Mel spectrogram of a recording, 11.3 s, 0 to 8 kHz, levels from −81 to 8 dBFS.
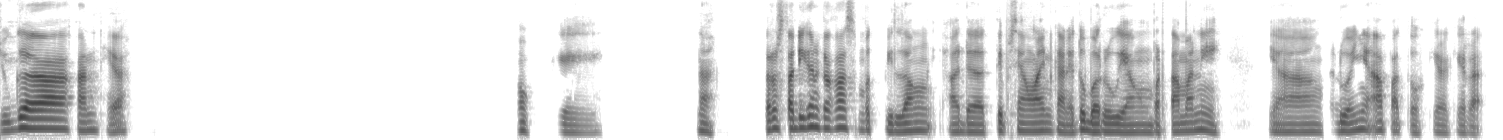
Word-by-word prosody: juga, 165 +3 +8
kan, 135 0 0
ya? - - -2 2.9
Oke. 110 -3 -8 0.8
Nah, - - -2 0.3
terus 170 - 0
tadi 175 - +6
kan 195 -2 +3
Kakak 175 +1 +3
sempet 140 -3 -7
bilang, 130 +2 0 0.2
ada 120 0 0
tips 140 - -5
yang 125 0 +2
lain, 130 - +4
kan. 120 - +2
Itu 145 +6 0
baru 120 0 +2
yang 115 0 -1
pertama, 120 +3 0
nih. 140 -5 -2 0.4
Yang 120 0 -3
keduanya 130 +4 -2
apa 145 - -4
tuh, - - -10
kira-kira? - - -7
130 Hz, 140 wpm, -24 LUFS, 120-145 Hz, 2.9 s, juga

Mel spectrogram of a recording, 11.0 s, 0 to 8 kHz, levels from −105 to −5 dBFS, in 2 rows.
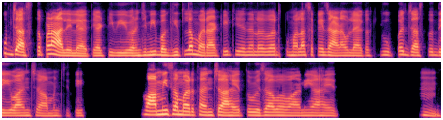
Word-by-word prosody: खूप 265 -6 -6
जास्त 195 -1 +3
पण 230 - +4
आलेल्या 145 -10 +5
आहेत 130 +2 -3
या 140 - 0
टीव्हीवर. 145 -2 -2
म्हणजे 150 +3 0
मी 175 +2 +2
बघितलं 165 +6 0
मराठी 145 0 -1
चॅनेलवर 175 0 -2
तुम्हाला 165 0 -2
असं 175 0 -7
काही 170 - -2
जाणवलंय 145 -2 0
का? 150 - -10
खूपच 175 +5 -6
जास्त 155 0 -3
देवांच्या 145 -3 -2
म्हणजे 135 0 -11
ते 140 - -8
स्वामी 195 - +2
समर्थांच्या 175 -5 +2
आहेत, 150 0 0
तुळजाभवानी 155 -2 -2
आहेत. 145 -2 -4 1.1
हं. 145 -5 -8
155 Hz, 155 wpm, -21 LUFS, 145-175 Hz, 1.1 s, आलेल्या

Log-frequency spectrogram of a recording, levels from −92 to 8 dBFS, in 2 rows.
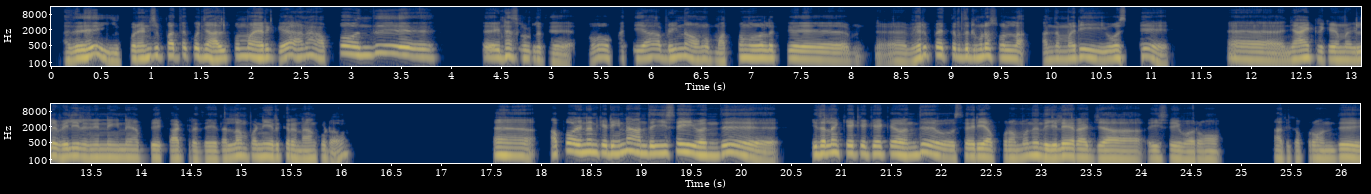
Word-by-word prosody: அது 140 +4 +1 0.4
இப்ப 120 +7 -6
நெனச்சு 180 +5 +1
பார்த்தா 190 0 +1
கொஞ்சம் 175 -4 +2
அல்பமா 185 +4 0
இருக்கு. 160 -2 0
ஆனா 185 +4 -2
அப்போ 150 +11 -2
வந்து, 205 +5 -1 1.2
என்ன 190 +4 +1
சொல்றது? 140 -6 -6 0.4
"ஓ! - - -6 0.2
பார்த்தியா?" 155 +1 -4
அப்படீன்னு 170 +3 -1
அவங்க 145 0 -2
மத்தவங்களுக்கு, 160 +4 0 1.0
அ 125 - -6
வெறுப்பேத்துறதுன்னு 180 -1 0
கூட 190 +1 +3
சொல்லலாம். 160 -3 -1 0.2
அந்த 145 +2 -4
மாரி 165 +3 0 0.2
யோசிச்சு, 160 +4 -2 1.2
அ - - -3 0.2
ஞாயிற்றுக்கிழமைகள்ல 145 -3 0
வெளியில 135 -2 +1
நின்னுகின்னு 130 -1 -2
அப்படியே 120 +1 -4
காட்டுறது. 120 -1 -4
இதெல்லாம் 140 +4 -2
பண்ணியிருக்கிறேன் 135 -3 -1
நான் 120 +2 -5
கூடோ. 130 - -5 1.6
அ - - +3 0.6
அப்போ 230 +6 -1
என்னன்னு 200 -1 +4
கேட்டீங்கன்னா, 190 +5 +3
அந்த 180 -1 +3
இசை 210 +3 +3 0.2
வந்து, 155 +5 +2 0.9
இதெல்லாம் 185 +3 +4
கேட்க 180 -1 +2
கேட்க 175 0 0
வந்து 160 +7 0 0.4
சரி 140 0 +2
அப்புறம் 125 0 -5
வந்து 155 +1 +2
இந்த 130 - +3
இளையராஜா 130 -4 +2 0.5
இசை 120 +2 -4
வரும். 110 0 -4 0.6
அதுக்கப்புறம் 120 +1 -6
வந்து 120 +3 -1
150 Hz, 125 wpm, -24 LUFS, 130-175 Hz, 1.6 s, என்னன்னு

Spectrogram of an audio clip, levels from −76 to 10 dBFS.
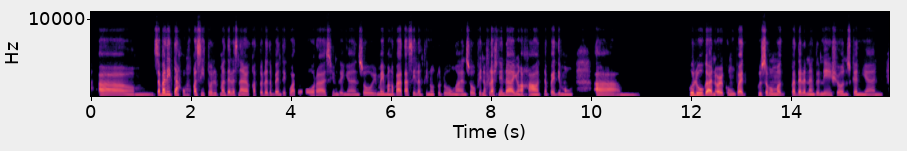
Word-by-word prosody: um, 165 -3 +1 0.3
sa 255 +2 +5
balita 310 -1 +7
ko 255 -1 -10 0.2
kasi 240 -1 +2
'to, 225 -1 -4
madalas 210 -1 -1
na 185 -2 0
katulad 185 0 -5
ng 175 - -9
24 160 -3 -5
Oras, 185 -2 -2
yung 175 - -9
ganyan. 160 -2 -7
So, 160 0 -1
yung 165 - -9
may 165 -1 0
mga 165 0 -2
bata 160 -1 +3
silang 160 -1 -4
tinutulungan, 160 0 -6
so 160 0 +1
fina-flash 185 +2 -2
nila 190 0 +3
yung 175 -2 +1
account 160 -2 +2
na 175 - -7
puwede 165 0 -3
mong, 160 0 -6 0.4
um, 155 -1 -1 1.0
hulugan 240 -8 +6
or 175 +1 +4
kung 185 +1 -7
pwed 180 -1 +4 0.3
gusto 200 -1 +4
mong 185 0 -1
magpadala 180 +1 -1
ng 175 -1 -1
donations, 180 -2 -2
ganyan. 155 -2 -4
170 Hz, 150 wpm, -23 LUFS, 160-185 Hz, 1.0 s, balita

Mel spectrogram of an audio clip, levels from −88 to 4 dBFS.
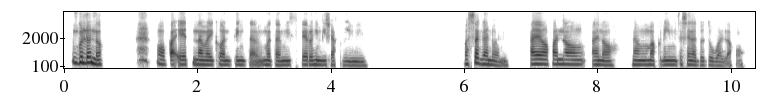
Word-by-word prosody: Ang - - +3
gulo 265 -1 +8
no? 215 -7 +6 0.8
Mapait 190 -2 +2
na 190 -1 +3
may 180 -1 +2
konting 175 -1 -1
tam 170 - -5
matamis 170 -1 -1
pero 180 0 -1
hindi 175 -2 +1
siya 165 -1 -5
creamy. 155 -1 -5 1.4
Basta 205 +5 +3
ganun. 180 -7 -1 0.3
Ayaw 205 0 +6
ko 200 +1 +1
nong 195 -1 0
ano 170 -3 -1 0.2
ng 180 -1 +1
ma-cream 175 0 0
kasi 180 +1 -4
naduduwal 165 -2 -5
ako. - - -15
175 Hz, 140 wpm, -24 LUFS, 170-190 Hz, 1.4 s, gulo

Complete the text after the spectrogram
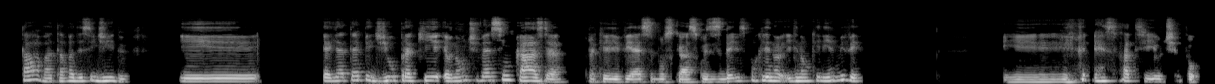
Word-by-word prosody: Estava 195 -7 -2
estava 150 +3 0
decidido, 160 -4 +1 0.5
e 140 0 +3 0.7
ele 160 +1 +2
até 170 +3 -2
pediu 175 -2 -1
pra 170 -2 +2
que 180 +2 0
eu 155 -1 +3
não 165 +4 -1
tivesse 185 +1 -1
em 210 - +3
casa 160 - +2 0.2
pra 125 - -7
que 125 - -4
ele 125 -1 +4
viesse 120 0 0
buscar 120 -1 0
as 115 - 0
coisas 120 0 -1
deles, 155 +4 -1
porque 180 -1 -3
ele 175 - +6
não 165 - +3
ele 150 +3 +1
não 160 0 +3
queria 165 +1 0
me 200 +4 0
ver. 160 -7 0 1.4
E 115 +1 -3 0.3
exato 160 -1 0
e 125 - +1
eu, 130 - 0
tipo 125 - -3
155 Hz, 175 wpm, -20 LUFS, 125-170 Hz, 1.4 s, ele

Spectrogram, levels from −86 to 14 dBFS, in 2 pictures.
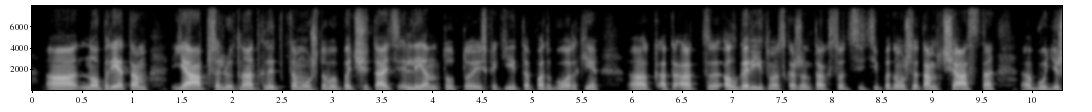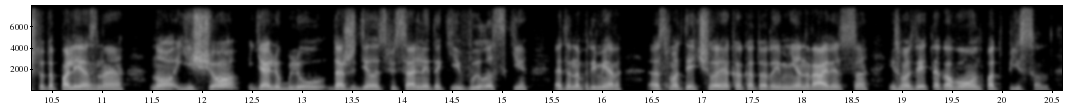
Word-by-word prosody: А, 125 +1 +6
но 185 +9 0
при 190 +1 +4
этом 195 -5 +4 0.2
я 170 +7 +9
абсолютно 175 0 +2
открыт 180 +3 -3
к 180 - -40
тому, 155 +2 -3
чтобы 160 -2 -5
почитать 150 +1 +2
ленту, 130 +5 -1
то 135 -5 -7
есть 120 -2 -4
какие-то 130 0 -6
подборки, 135 - -4 0.3
о, 125 +1 +2
от 120 - -4
от 135 -1 +1 0.2
алгоритма, 140 -1 +2
скажем 125 -1 -6
так, 125 -1 -2
соцсети, 120 -1 -10
потому 140 +4 -4
что 150 +1 -4
там 165 0 +2
часто, 165 +2 +3 0.2
э, 120 - -2
будет 155 +6 -4
что-то 155 +1 -3
полезное. 180 +8 +2 0.3
Но 160 0 +1
ещё 205 - +3
я 155 +5 +5
люблю 165 +4 -4
даже 155 -2 +1
делать 170 +4 -3
специальные 155 +3 -1
такие 150 0 -7
вылазки. 185 - -5 0.2
Это, 175 - -4
например, 170 +3 -1 0.2
э, 130 - -3
смотреть 160 +7 -3
человека, 185 +4 0
который 160 0 -3
мне 150 +1 -2
нравится, 150 +10 +2 0.2
и - - -13
смотреть, 165 +6 -1
на 180 - -1
кого 160 +1 -1
он 185 -1 0
подписан. 125 - -6
155 Hz, 155 wpm, -23 LUFS, 135-175 Hz, 0.3 s, я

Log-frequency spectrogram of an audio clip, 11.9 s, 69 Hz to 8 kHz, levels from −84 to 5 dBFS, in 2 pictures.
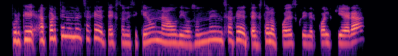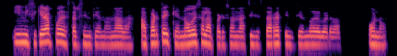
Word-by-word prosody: porque 265 +2 +2
aparte 315 +7 +3
en 370 - +1
un 360 - 0
mensaje 320 -3 -2
de 270 -5 +2
texto, 215 0 -5
ni 200 -1 -7
siquiera 220 +5 -4
un 265 -1 -4
audio, 215 -3 0
o - - -12
sea 210 +2 -7
un 235 +3 -5
mensaje 270 -1 -3
de 245 -5 +4
texto 195 +5 -1
lo 235 -2 +3
puede 200 +2 0
escribir 195 -3 -7
cualquiera 215 +5 +3 0.7
y 225 0 -1
ni 220 -1 +2
siquiera 220 +3 +6
puede 225 +2 +2
estar 190 -1 -3
sintiendo 185 -1 -7
nada. 180 -1 -3
Aparte 205 +4 +3
de 230 - +3
que 185 -1 -4
no 190 +2 +2
ves 215 0 +2
a - - +3
la 195 -2 +4
persona, 180 0 -4
si 190 - -4
se 185 - -8
está 190 +2 -1
arrepintiendo 185 -1 -2
de 185 -1 +1
verdad 175 -1 -4 0.4
o 190 - 0
no. 175 +1 -7
205 Hz, 220 wpm, -22 LUFS, 185-235 Hz, 0.7 s, siquiera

